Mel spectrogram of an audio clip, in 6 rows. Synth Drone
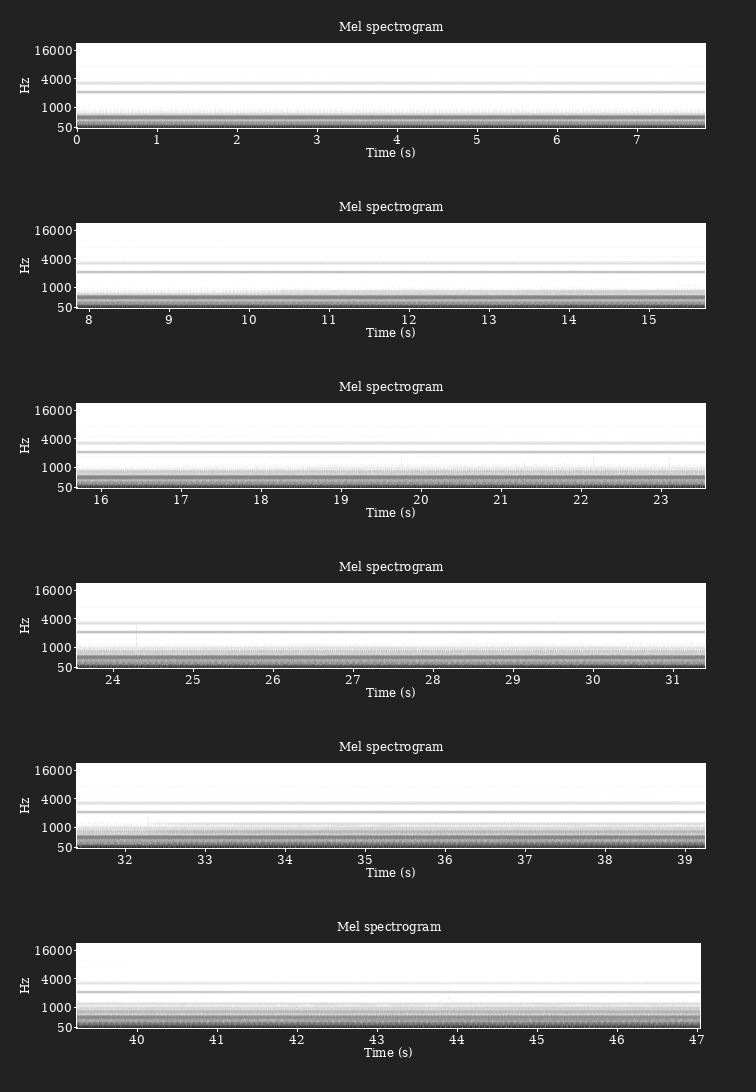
38.7s 47.0s

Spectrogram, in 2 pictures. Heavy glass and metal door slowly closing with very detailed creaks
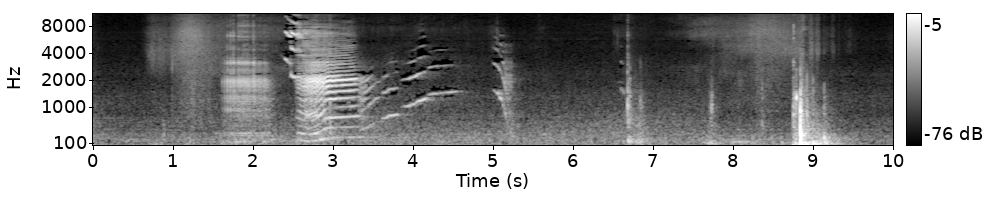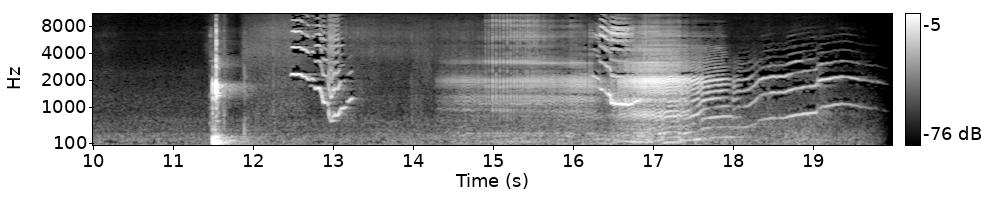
1.6s 5.4s, 12.5s 13.4s, 14.3s 19.9s

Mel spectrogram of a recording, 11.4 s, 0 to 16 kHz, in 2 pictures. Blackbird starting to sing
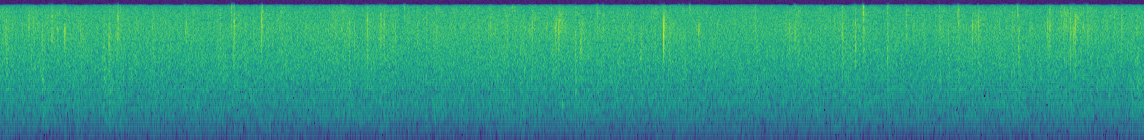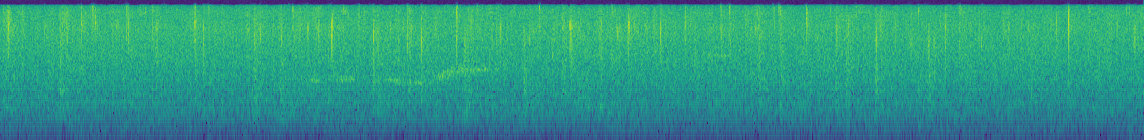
7.2s 8.3s

